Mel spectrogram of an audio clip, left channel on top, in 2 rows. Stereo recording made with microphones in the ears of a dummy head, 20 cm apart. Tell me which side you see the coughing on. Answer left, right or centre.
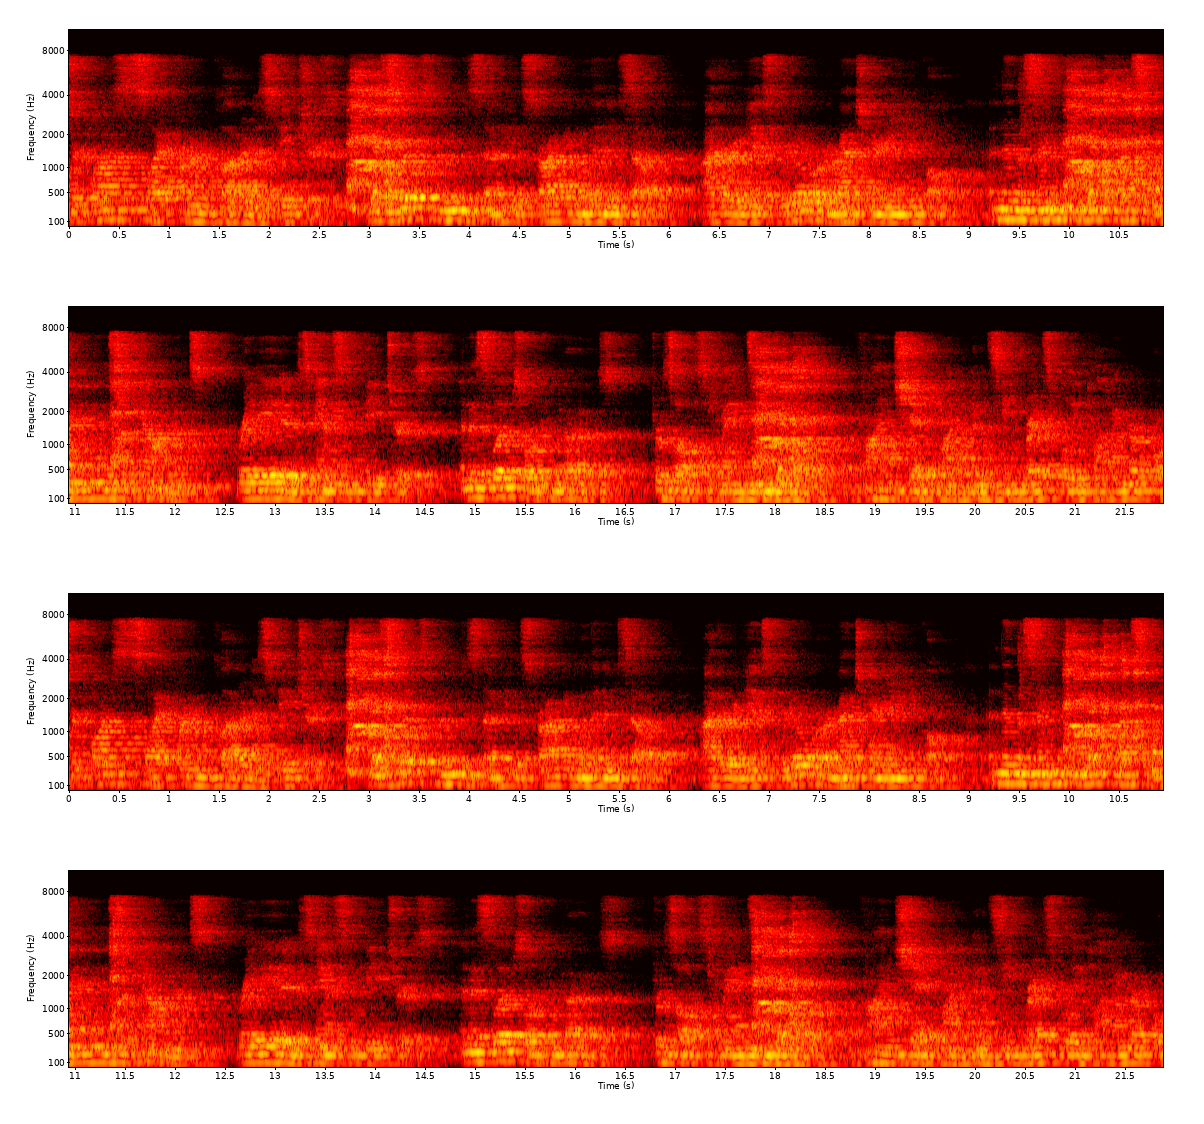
right.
